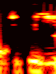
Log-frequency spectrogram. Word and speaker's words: Equis: Equis, if I'm uh, pronouncing that correct, correctly. So Equis is X in Spanish.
